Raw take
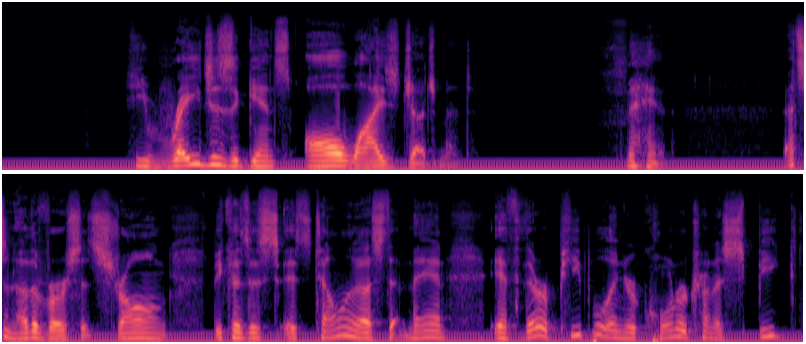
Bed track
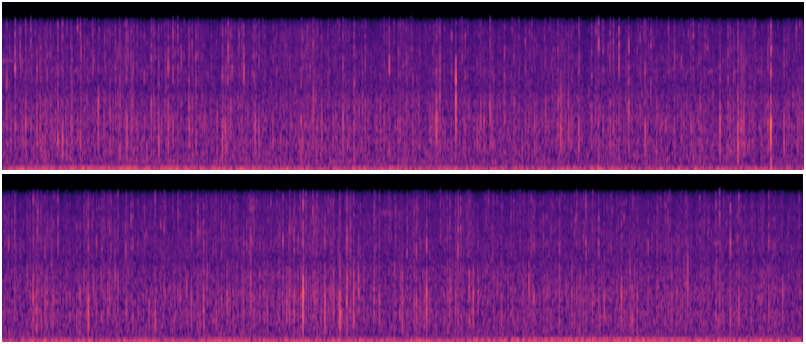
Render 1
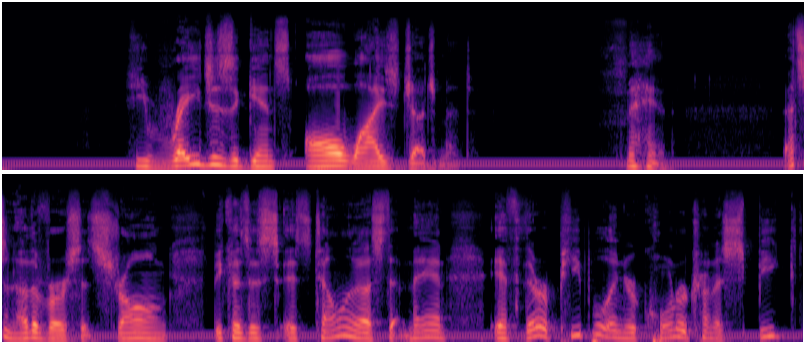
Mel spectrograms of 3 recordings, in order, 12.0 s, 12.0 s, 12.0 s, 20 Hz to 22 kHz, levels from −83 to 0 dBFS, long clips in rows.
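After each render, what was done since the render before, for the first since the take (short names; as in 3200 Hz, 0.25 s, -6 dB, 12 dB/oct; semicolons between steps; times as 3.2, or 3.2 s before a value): notches 50/100 Hz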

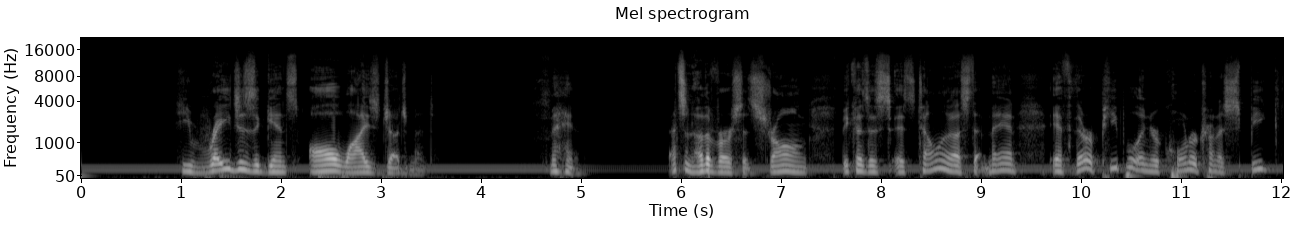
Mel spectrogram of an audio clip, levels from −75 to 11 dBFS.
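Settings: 4.91–6.28 three-band expander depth 70%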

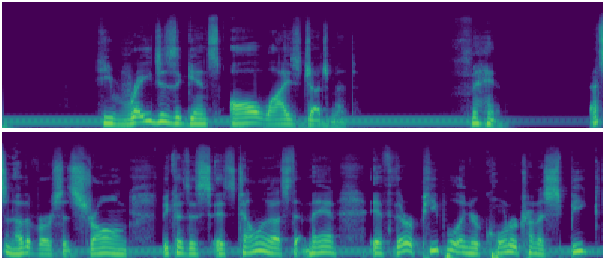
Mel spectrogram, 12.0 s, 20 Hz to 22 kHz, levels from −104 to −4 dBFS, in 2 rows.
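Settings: compressor 12:1, threshold -30 dBFS, peak gain reduction 18.5 dB; spectral expander 1.5:1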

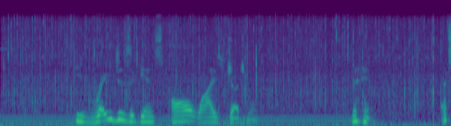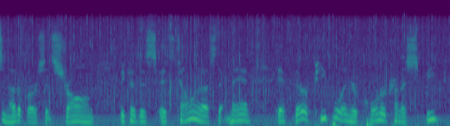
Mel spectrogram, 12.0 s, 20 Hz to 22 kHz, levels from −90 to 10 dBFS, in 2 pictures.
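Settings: add bed track -17.5 dB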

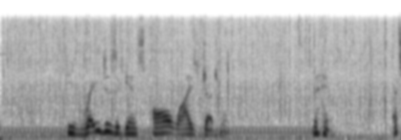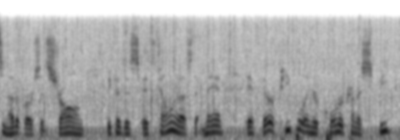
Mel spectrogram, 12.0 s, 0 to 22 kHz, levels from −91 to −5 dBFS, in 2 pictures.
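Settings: gain +11.5 dB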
